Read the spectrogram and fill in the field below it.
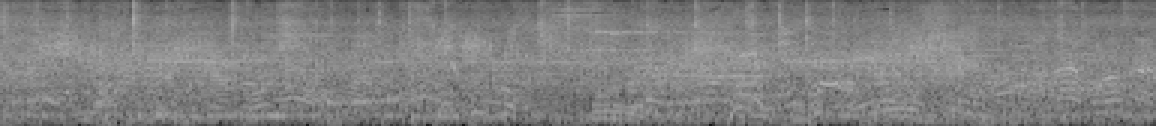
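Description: Fighting game punches and blasts crash loudly.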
